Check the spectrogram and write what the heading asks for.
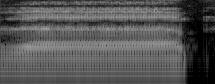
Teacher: ذال کو نرمی سے پڑھنا ہے، الف مدہ ہے، ایک الف مدار میں کھینچنا ہے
